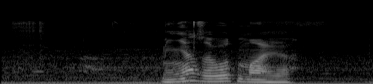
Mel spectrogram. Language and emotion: Russian, neutral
